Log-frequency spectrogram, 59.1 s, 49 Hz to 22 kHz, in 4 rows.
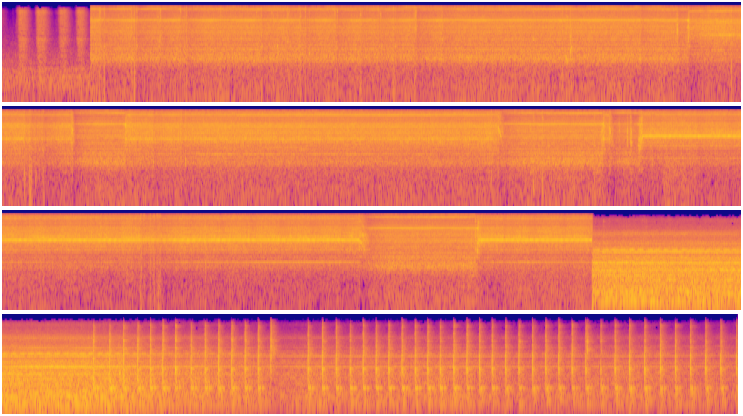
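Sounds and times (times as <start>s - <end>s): lathe high-pitched whine: 1.8s - 46.5s
lathe running noise: 1.8s - 46.9s.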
